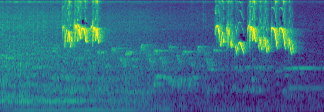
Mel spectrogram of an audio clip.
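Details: Two short bursts of high, buzzy, jumbled canary notes from a yellow-fronted canary in ngerol style, separated by about two seconds of low hum and faint background tones.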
